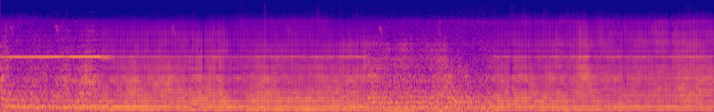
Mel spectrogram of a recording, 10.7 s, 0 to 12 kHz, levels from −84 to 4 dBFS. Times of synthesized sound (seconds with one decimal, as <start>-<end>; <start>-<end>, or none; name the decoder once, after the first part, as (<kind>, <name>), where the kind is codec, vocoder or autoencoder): 1.5-5.5 (vocoder, BigVGAN v2); 7.4-10.7

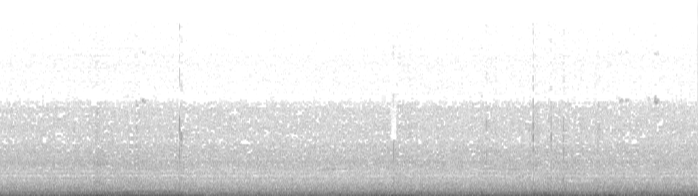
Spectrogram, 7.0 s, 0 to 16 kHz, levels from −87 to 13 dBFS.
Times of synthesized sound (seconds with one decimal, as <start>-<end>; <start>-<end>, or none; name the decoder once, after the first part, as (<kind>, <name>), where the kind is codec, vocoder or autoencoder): none

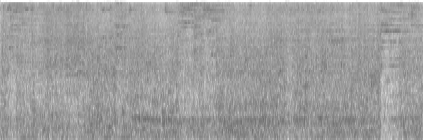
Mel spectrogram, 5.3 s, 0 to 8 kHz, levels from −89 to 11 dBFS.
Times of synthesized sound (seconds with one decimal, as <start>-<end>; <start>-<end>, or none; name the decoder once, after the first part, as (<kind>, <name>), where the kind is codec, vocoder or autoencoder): 0.5-1.0 (vocoder, BigVGAN v2); 4.2-5.3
